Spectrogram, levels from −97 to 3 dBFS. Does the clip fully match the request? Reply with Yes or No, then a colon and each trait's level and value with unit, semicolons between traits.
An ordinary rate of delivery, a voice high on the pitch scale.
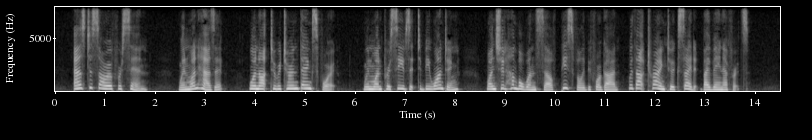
Yes: average, 160 wpm; very high, 255 Hz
